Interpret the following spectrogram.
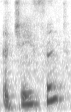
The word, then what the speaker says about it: adjacent: Now the D is silent here, so you pronounce it as adjacent angles.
